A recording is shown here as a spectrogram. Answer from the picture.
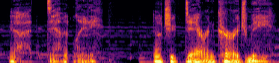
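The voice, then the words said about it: Bitter muttering. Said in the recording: “I muttered in a bitter voice”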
